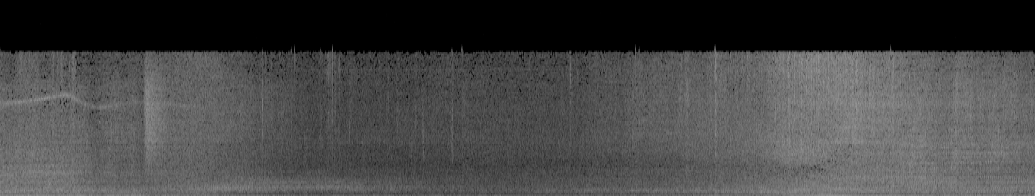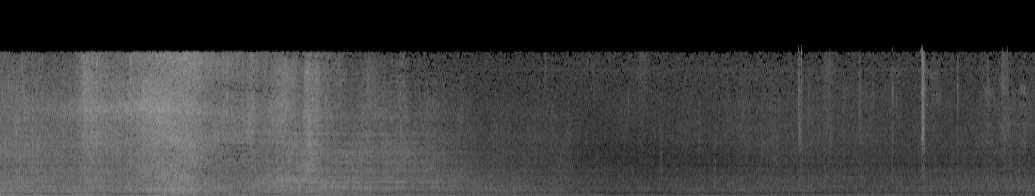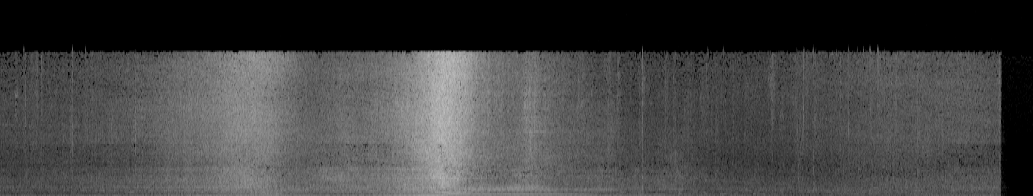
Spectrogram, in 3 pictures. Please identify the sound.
Recording of a road side with light traffic ambiance.
car, ambience, bus, road, cars, street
